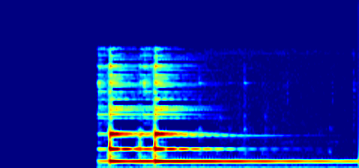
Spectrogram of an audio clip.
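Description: A small bell-like chime struck twice in quick succession about a second in, its clear tone ringing on and fading slowly.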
